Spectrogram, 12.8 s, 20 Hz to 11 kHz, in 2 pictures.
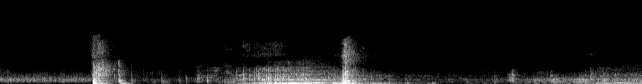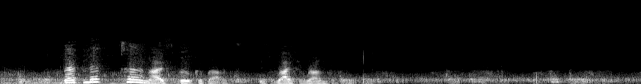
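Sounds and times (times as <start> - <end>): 
car engine starting: 2.0 - 8.9
car engine revving and driving off: 2.2 - 5.1, 5.8 - 8.1
speech: 7.1 - 10.2.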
